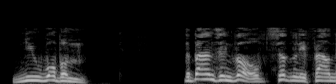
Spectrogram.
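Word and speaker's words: NWOBHM: was a Preposterous title shortened to the equally incomprehensible n w o b h m pronounced new wobham the bands involved suddenly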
